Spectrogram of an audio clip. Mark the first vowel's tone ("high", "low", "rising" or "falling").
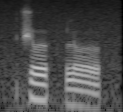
high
